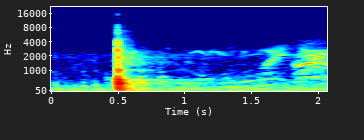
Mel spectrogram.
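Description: One sharp, loud knock about half a second in, as a thrown game piece lands, with faint voices starting near the end.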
